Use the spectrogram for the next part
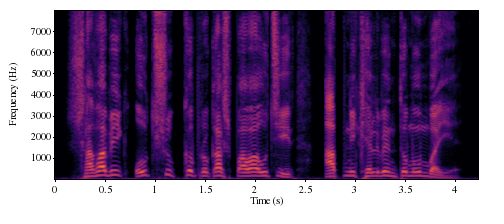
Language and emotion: Bengali, neutral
